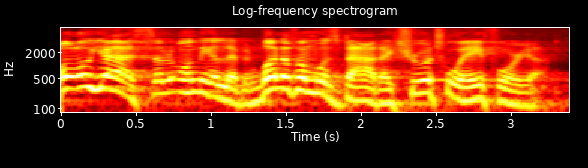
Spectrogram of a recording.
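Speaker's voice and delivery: bad, butchered, put-on Irish accent. Telling a joke and voicing the reply, in a butchered irish accent. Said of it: "you have to hear it in the Irish accent".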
